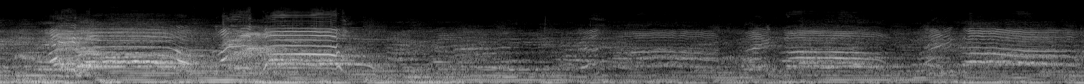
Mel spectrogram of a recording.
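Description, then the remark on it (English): A crowd of children at a summer camp party cheers and shouts together, high voices whooping in loud bursts that swell near the start and again toward the end, with a constant lower hubbub of many voices underneath. “All right, Camp Mariposa, make some noise!”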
